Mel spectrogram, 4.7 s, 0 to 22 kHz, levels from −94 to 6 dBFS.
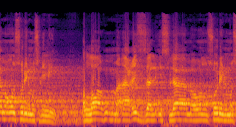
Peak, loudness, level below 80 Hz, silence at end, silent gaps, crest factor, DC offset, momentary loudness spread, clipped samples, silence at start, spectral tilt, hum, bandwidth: -2 dBFS; -13 LUFS; -48 dBFS; 0 s; none; 10 dB; under 0.1%; 6 LU; under 0.1%; 0 s; -5.5 dB/octave; none; 15.5 kHz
